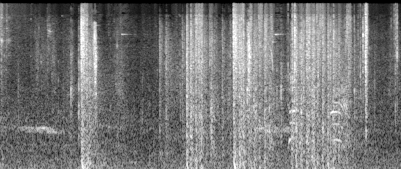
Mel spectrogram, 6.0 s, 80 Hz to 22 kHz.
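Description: Rifle fire in The Division 2 during a dust storm: several sharp gunshot bursts crack out at irregular intervals over a constant windy, gritty background roar, with no talking.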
